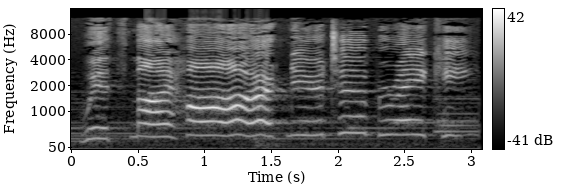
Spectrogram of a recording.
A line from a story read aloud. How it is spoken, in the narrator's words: I cried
